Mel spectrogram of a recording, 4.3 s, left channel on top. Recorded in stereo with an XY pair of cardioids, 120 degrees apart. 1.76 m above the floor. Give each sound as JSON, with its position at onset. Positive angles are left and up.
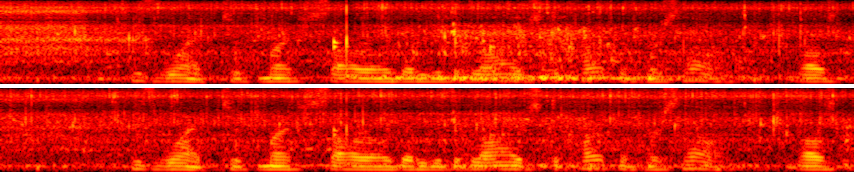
{"t": 0.7, "sound": "a man speaking", "azimuth_deg": -20, "distance_m": 0.6}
